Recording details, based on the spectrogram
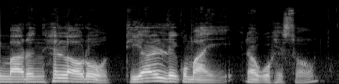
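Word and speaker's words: διαλέγομαι: 이 강론하다라는 이 말은 헬라어로 디알레고마이라고 해서 발음을 하고 있는데, 이 말은 토론하다, 대화하다라는 의미로 가장 많이 사용되는 말이에요.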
